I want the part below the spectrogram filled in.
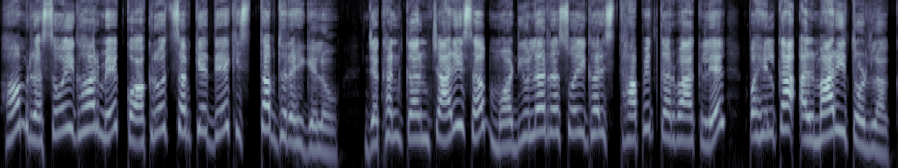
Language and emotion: Maithili, surprised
